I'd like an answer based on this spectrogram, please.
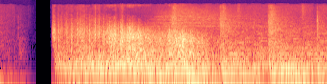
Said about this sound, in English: Oh God, that has to be the fakest explosion I've ever seen in my entire life. No, I mean, of course I haven't seen that many explosions to accurately tell an explosion is real or fake, come on.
